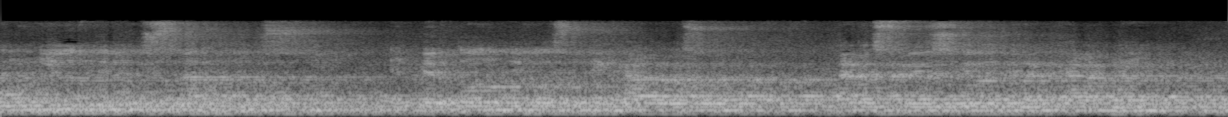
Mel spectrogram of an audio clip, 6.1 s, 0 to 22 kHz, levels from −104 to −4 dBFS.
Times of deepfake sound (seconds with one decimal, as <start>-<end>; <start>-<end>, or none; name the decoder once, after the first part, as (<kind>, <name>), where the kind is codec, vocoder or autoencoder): none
